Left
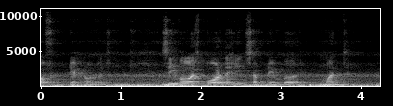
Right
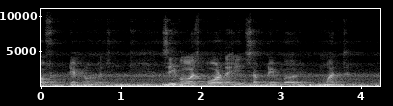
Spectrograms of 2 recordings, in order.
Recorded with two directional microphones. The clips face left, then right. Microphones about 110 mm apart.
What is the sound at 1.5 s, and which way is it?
A man's voice, 25° left (ahead or behind).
